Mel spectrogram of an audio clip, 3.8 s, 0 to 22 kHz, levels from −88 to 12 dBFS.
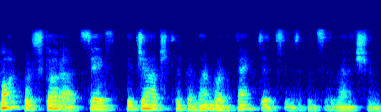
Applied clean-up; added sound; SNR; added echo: neural mask model DeepFilterNet 3.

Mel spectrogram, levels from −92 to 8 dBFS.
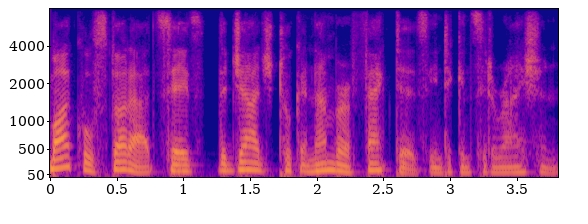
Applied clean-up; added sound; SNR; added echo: none; none; none; none.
